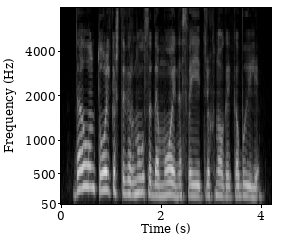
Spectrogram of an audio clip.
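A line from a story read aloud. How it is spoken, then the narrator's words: Laughing, speaking. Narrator (Russian): тот засмеялся и говорит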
